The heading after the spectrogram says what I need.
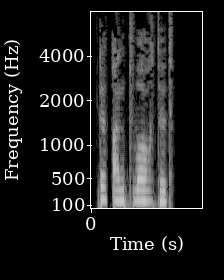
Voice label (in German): "geantwortet", German; adjectives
